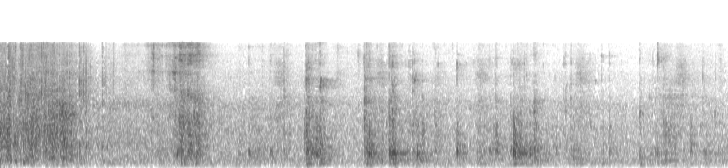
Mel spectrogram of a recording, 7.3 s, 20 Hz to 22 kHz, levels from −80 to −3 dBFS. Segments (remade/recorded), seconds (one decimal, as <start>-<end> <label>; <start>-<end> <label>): 0.0-0.5 recorded; 0.5-7.3 remade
